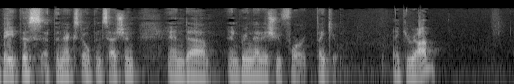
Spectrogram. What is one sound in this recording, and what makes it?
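A middle-aged man speaks forcefully into a microphone.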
